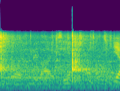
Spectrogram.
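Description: Pickleball paddle hitting a plastic pickleball twice, about a second apart: two sharp hits, the second ringing briefly.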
